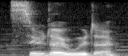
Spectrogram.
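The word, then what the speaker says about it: Sudowoodo: did it again was absolutely soaked that it's pseudo woodo oh yeah I knew I was saying it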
